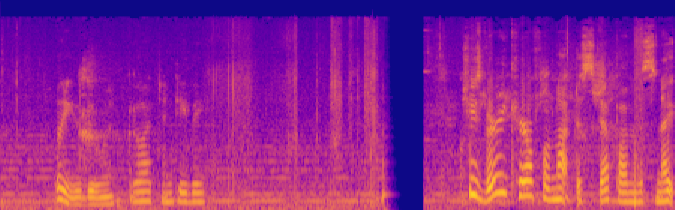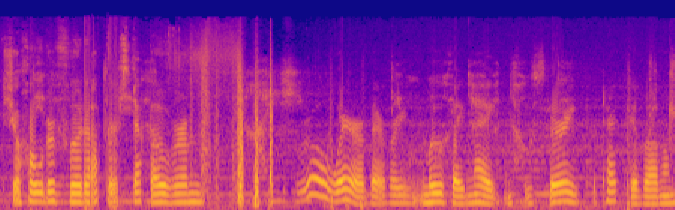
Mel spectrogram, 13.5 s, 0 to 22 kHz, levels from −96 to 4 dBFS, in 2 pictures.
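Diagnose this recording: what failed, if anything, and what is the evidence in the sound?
Network stage, short concealed packet loss: there are brief smears at 3.53 to 3.57 s and 3.57 to 3.61 s, two back-to-back holes of about 20 ms each, and a third at 3.73 to 3.77 s. Each gap was bridged by the receiver extending the preceding sound, either pitched or as shaped noise, before crossfading into real audio. That produces a soft smear or wobble, and a short transient inside a gap can vanish.

Network stage, long network dropout: from 3.83 to 4.25 s roughly 400 ms of audio is missing. The concealer first stretches the last sound into a fading buzz or hiss. About 280 ms of that stretch ends up as silence, and the audio resumes later without the lost portion. The cause is likely a network outage long enough to exhaust the concealment.

Converter or gain stage, hard clipping: the peaks are cut flat in six places. 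These are 4.70 to 5.62 s at about 4 dB over, 6.01 to 8.39 s at about 5 dB, 9.14 to 9.46 s at about 8 dB, 10.14 to 10.49 s at about 2 dB, 11.07 to 11.63 s at about 4 dB, and 12.27 to 12.37 s at about 3 dB. The flattened tops generate high harmonics, heard as crackle on loud moments.

Driver or buffer stage, processor overload crackle: from 7.59 to 7.97 s a gritty tearing rides on top of the clipped section. The processor repeatedly failed to deliver small buffers on time, and each miss was filled with a hard-edged silent gap. The spacing fits buffers of around 5 ms, with roughly thirty deadlines missed across the stretch. The crackle stops once the load eases.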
